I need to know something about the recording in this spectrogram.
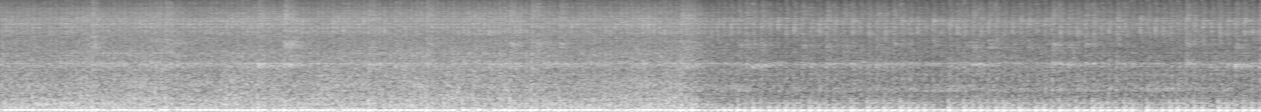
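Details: Old Honda three-wheeler/ATV revived with only fuel after sitting, before first test ride. Steady low single-cylinder thump, even beat, no knocks or misses; normal running, owner thinks idle a little low.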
